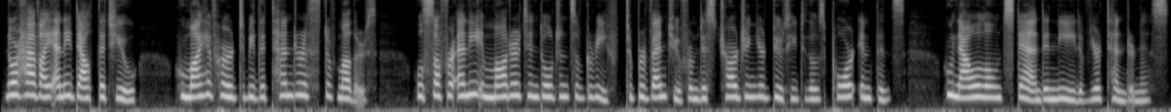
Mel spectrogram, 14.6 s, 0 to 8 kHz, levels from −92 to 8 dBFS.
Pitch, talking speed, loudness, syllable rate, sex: 265 Hz, 180 wpm, -19 LUFS, 5.2 syllables/s, female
